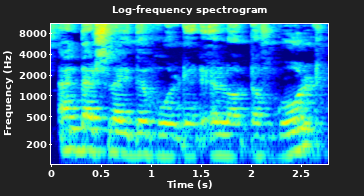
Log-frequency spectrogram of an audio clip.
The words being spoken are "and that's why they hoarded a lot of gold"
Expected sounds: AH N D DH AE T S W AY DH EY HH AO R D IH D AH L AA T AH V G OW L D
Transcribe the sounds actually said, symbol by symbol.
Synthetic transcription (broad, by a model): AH N D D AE T S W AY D EY HH AO L D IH D AH L AA T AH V G OW L D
